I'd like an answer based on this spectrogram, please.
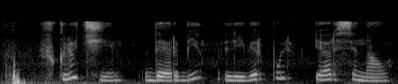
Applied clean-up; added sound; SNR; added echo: none; none; none; none.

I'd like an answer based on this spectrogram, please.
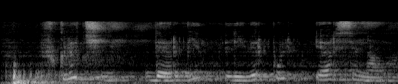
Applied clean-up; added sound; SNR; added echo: none; none; none; reverberation time 1.5 s.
